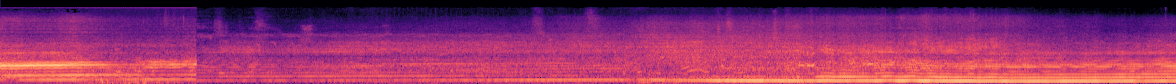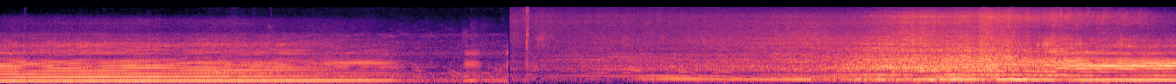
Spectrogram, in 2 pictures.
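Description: A rally car engine revs hard and roars past, its pitch rising and falling through gear changes.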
